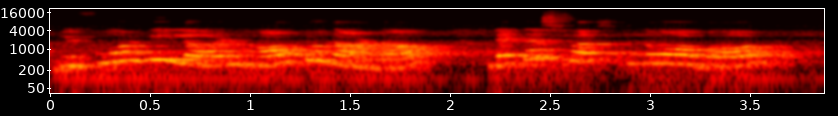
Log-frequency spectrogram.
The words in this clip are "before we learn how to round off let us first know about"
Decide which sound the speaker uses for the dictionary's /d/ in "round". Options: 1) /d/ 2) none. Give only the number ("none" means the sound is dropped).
2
